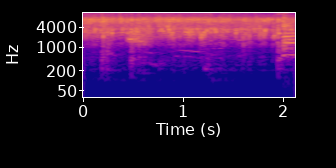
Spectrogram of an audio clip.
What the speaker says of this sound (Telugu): పోపు దినుసులు వేగుతున్నాయి అన్నమాట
